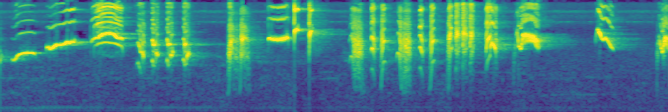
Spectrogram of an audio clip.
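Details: Energetic long-tailed shrike song, played as a lure to set shrikes singing: a rising whistled slur, then dense clusters of sharp chattering clicks and piercing chirps in uneven bursts over about five seconds.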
